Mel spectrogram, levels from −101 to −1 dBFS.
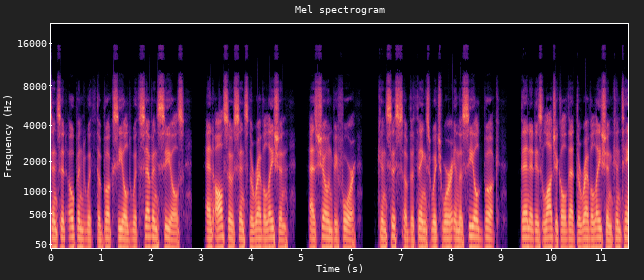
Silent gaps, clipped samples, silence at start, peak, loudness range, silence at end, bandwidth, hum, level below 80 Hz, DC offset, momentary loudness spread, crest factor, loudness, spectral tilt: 2.82-3.04 s, 4.89-5.10 s, 6.23-6.46 s, 9.12-9.35 s; under 0.1%; 0 s; 0 dBFS; 2 LU; 0 s; 15.5 kHz; none; -42 dBFS; 2%; 5 LU; 18 dB; -20 LUFS; -5 dB/octave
